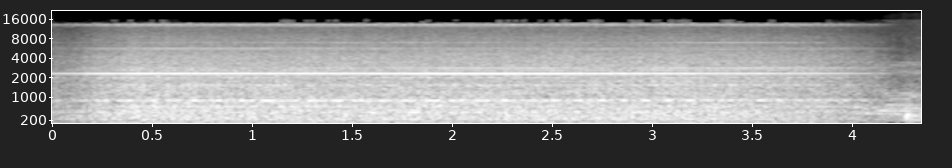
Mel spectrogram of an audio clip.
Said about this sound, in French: l'hélicoptère de la sécurité civile a été mobilisé pour des simulations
